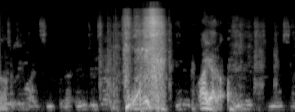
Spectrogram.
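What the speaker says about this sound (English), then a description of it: "I had to sneeze." A single sharp, breathy sneeze bursts out close to the microphone, with someone talking just before and after it.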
